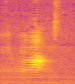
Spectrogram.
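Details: A Siamese cat that wants to go outside in the sun gives a single high, thin meow that swells then fades, insisting as she is called back inside.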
